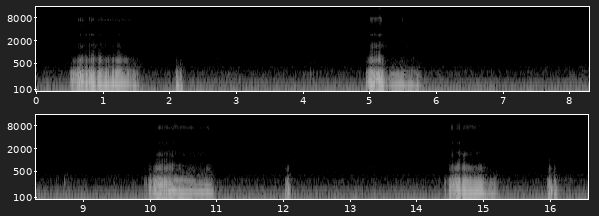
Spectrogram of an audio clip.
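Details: Black Shiba Inu dozing and snoring quietly: deep, throaty inhalations recur roughly every four to five seconds, four in all, each followed by a small click or snuffle against a quiet indoor background.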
